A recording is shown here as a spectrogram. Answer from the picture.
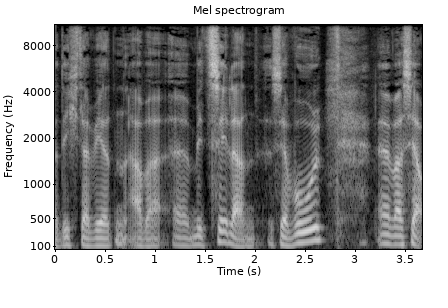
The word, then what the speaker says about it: Celan: Leute gibt es, die sprechen in Celan oder Celan aus. Ich sage immer, er hat sich immer gemeldet am Telefon mit hier ist Paul Celan. – Also die Betonung auf, auf der, ersten, der ersten Silbe.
